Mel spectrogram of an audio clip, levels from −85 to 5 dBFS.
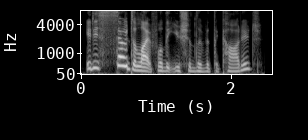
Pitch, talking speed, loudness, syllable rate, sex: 215 Hz, 260 wpm, -19 LUFS, 6.5 syllables/s, female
